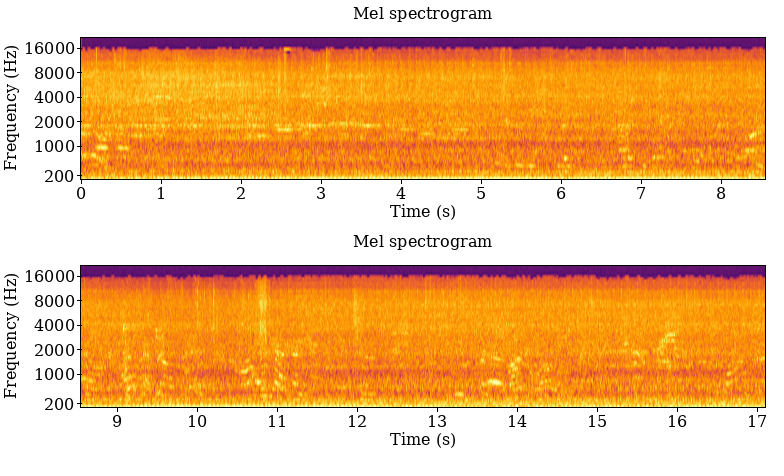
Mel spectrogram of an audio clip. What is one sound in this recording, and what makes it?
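An old car engine idles with a steady, deep rumble.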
